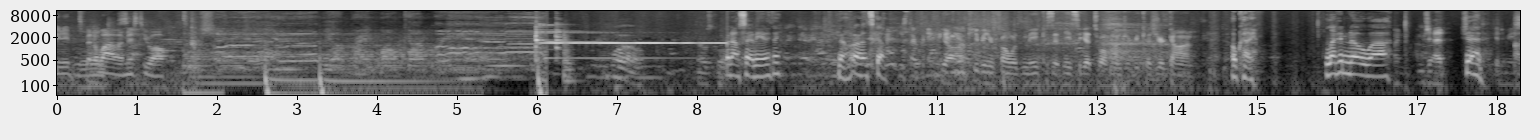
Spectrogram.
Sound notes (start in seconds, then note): 1.6 calm music; 6.0 loud ringing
